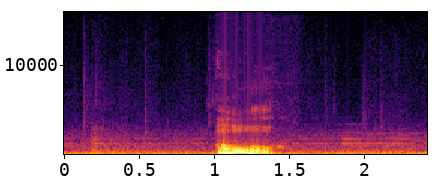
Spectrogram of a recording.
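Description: A young man speaks briefly through a microphone.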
